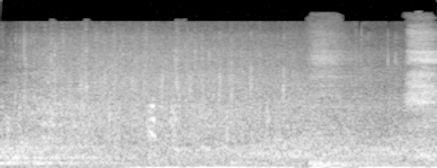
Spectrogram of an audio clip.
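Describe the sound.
Wet, bubbling mouth noises imitate a trickling fountain, a steady gurgling patter with two brighter hissy splashes near the end, moderately loud, with no talking over it.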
